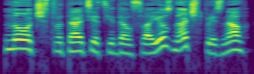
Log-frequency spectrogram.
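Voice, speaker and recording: A woman's voice: medium pitch, fairly quick, no room sound, close to an everyday voice. Casting: female reader as tired, matter-of-fact policeman, dry authority, audiobook crime story character. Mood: doubtful. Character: weary, businesslike male police investigator.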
